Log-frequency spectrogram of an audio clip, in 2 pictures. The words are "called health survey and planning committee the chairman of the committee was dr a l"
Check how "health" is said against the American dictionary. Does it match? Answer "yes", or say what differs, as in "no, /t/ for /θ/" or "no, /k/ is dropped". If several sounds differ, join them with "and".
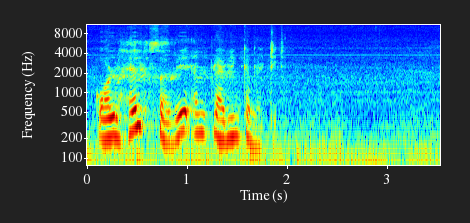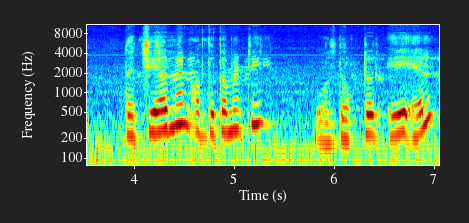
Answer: no, /t/ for /θ/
